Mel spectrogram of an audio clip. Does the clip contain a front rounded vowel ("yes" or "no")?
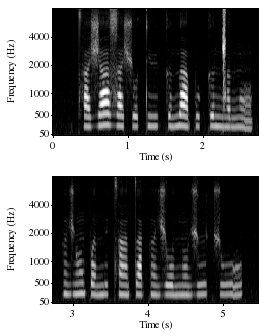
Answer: yes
